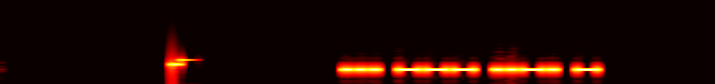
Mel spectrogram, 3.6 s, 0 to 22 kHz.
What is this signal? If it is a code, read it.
Morse code, heard as a keyed tone, about 36 wpm, 700 Hz. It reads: SOFT
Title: Sentences from Top 1500 Words - New Word Drill Alt - 35wpm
